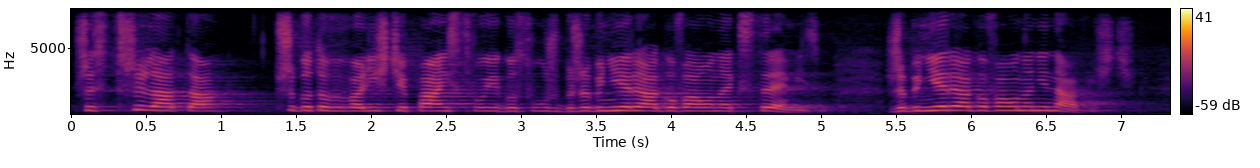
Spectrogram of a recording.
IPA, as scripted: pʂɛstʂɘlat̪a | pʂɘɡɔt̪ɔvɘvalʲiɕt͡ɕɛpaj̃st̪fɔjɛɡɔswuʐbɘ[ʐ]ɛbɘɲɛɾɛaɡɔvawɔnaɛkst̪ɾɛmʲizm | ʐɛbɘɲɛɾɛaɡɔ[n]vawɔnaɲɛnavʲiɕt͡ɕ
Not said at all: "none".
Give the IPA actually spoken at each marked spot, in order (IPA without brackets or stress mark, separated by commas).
ʐ, none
